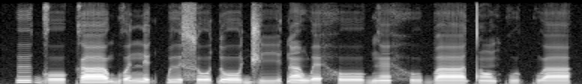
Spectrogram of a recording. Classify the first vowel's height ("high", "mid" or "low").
high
